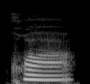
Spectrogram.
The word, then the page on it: 夸: kuā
